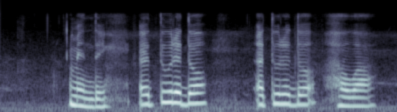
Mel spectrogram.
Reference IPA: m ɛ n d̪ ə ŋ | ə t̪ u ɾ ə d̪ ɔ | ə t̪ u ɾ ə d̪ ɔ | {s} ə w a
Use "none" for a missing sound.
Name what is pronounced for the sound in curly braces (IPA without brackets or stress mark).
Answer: h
